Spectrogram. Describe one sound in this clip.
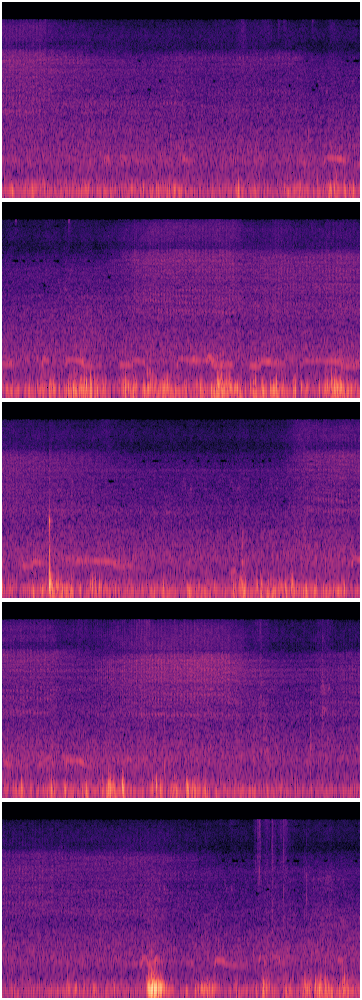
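Wind rumbles across an outdoor space.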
